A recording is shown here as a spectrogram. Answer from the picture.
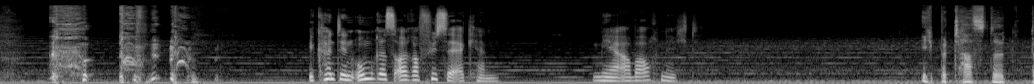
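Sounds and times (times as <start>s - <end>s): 
coughing from dusty air: 0.5s - 2.3s
speech: 0.8s - 1.5s, 3.1s - 5.1s, 5.9s - 7.0s, 9.2s - 10.3s.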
